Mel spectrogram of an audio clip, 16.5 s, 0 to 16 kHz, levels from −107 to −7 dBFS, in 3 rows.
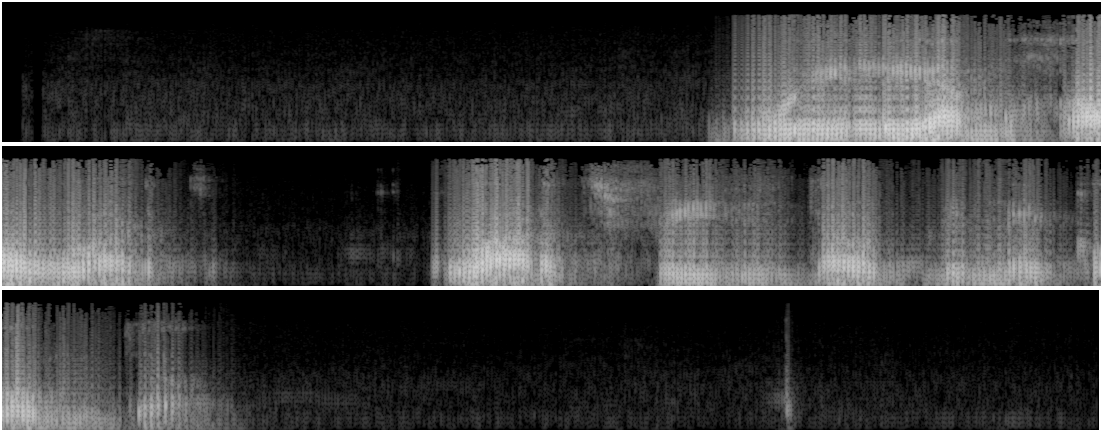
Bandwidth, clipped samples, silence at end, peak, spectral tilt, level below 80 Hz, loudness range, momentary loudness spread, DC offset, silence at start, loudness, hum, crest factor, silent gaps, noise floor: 11.5 kHz; under 0.1%; 4.55 s; -10 dBFS; -5 dB/octave; -52 dBFS; 13 LU; 18 LU; under 0.1%; 3.65 s; -31 LUFS; none; 26 dB; none; -84 dBFS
